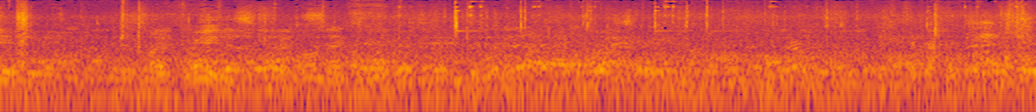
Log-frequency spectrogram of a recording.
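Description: Indistinct background chatter of people talking, with scattered short clicks and footsteps on pavement.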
